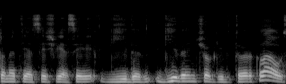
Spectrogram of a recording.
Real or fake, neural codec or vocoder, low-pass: real; none; 10.8 kHz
